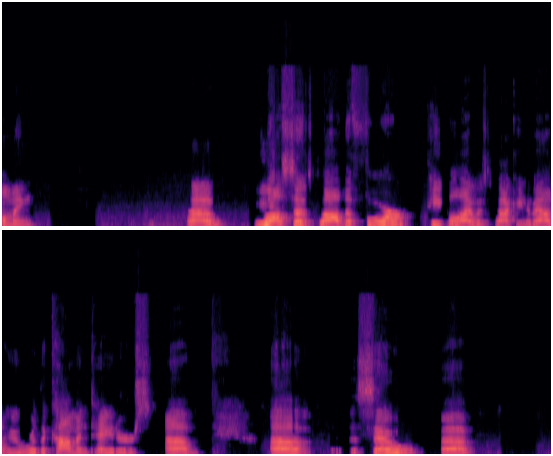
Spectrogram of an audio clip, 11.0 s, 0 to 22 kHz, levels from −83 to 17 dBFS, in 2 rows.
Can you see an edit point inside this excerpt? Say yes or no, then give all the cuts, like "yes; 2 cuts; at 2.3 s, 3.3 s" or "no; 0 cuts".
no; 0 cuts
